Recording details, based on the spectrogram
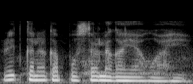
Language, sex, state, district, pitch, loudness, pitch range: Hindi, female, Arunachal Pradesh, Papum Pare, 190 Hz, -14 LUFS, 165-200 Hz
